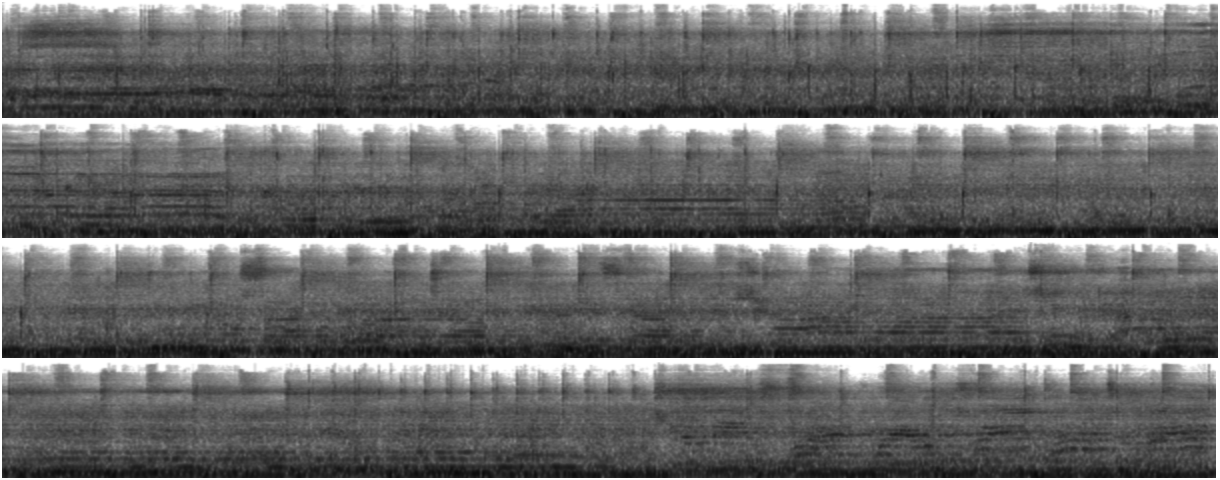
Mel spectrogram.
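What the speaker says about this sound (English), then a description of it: "Come on, let's hear your loudest cheer and your applause." A live award ceremony audience cheers, whoops and applauds loudly and continuously for over twenty seconds, the crowd noise blending with music playing underneath.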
